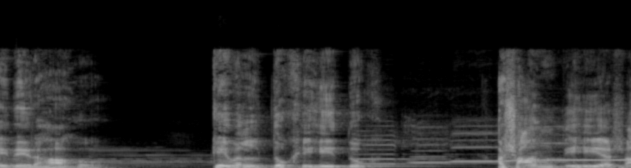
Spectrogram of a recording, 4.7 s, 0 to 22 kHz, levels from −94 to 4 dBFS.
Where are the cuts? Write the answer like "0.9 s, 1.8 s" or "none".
none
